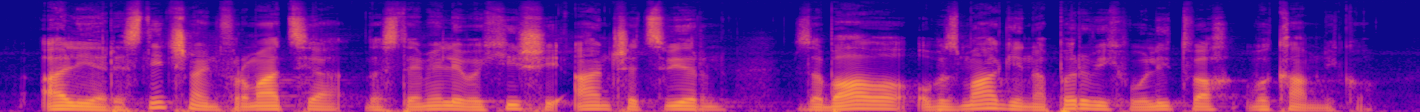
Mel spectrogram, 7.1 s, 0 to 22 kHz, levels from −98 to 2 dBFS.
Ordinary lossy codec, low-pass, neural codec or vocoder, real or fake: none; none; none; real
